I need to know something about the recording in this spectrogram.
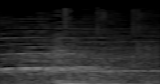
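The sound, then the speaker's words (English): A small audience cheers and claps, with scattered whoops and hand claps over a steady, murmuring crowd noise, moderately loud and without any clear speech. “I hear a few people that are wooing and clapping.”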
